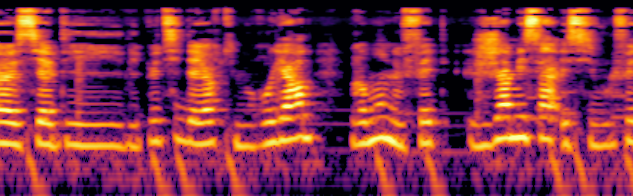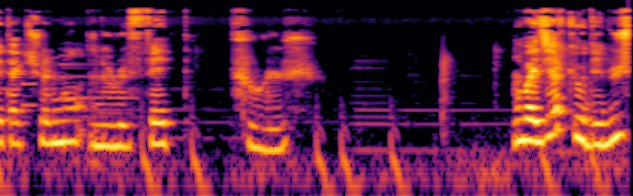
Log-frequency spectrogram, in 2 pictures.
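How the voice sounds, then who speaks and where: With music in the background, a woman speaks at a moderate pace and medium pitch with fairly even intonation. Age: 20s. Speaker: lifestyle vlogger. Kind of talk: casual talk to camera.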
